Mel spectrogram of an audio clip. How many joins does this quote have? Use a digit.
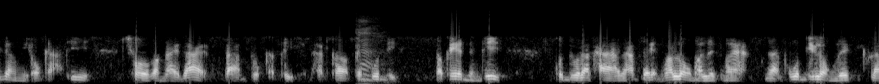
1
